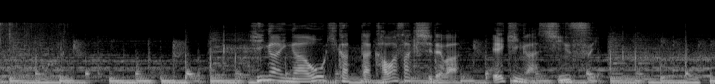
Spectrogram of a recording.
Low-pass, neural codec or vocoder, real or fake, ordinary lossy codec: 7.2 kHz; none; real; none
